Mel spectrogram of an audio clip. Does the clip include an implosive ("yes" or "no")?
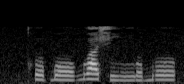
yes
